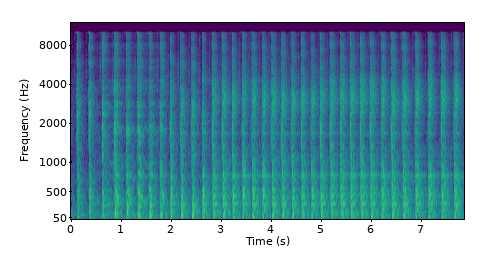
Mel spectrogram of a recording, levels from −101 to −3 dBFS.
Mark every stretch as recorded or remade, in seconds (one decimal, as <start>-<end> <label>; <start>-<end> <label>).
0.0-0.5 recorded; 0.5-1.9 remade; 1.9-7.9 recorded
